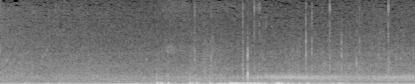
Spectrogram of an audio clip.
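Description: Steady wind noise on a camcorder microphone at the water's edge, with a short run of low bumps and thumps about halfway through.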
